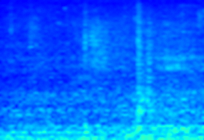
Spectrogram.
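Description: Inside a lorry cab on the move: the HGV's diesel engine and road noise, a steady low rumble.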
